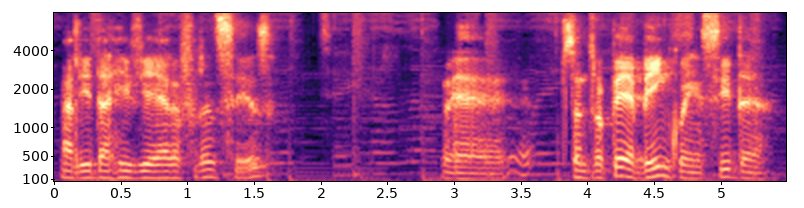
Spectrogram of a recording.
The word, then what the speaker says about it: Saint-Tropez: É fazer uma correção aí, boi, desculpa aí te corrigir é, a pronúncia, digamos assim, corre correta, ou pelo menos próximo seria algo como Saint-Tropez.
